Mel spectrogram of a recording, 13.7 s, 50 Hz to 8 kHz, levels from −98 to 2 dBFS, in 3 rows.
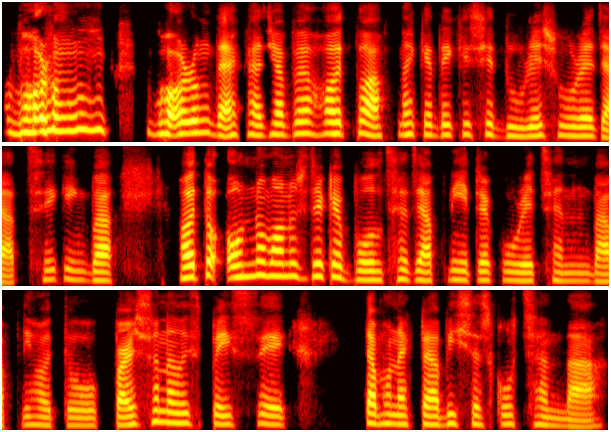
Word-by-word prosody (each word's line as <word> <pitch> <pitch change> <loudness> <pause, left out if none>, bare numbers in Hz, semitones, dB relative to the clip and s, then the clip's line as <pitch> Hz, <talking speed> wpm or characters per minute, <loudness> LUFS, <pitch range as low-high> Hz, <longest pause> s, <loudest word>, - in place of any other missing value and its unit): বরং, 280 +2 +8 0.7
বরং 235 +3 +7 0.2
দেখা 205 +3 +2
যাবে 220 +2 0 0.2
হয়তো 235 0 +2
আপনাকে 215 +2 -6
দেখে 215 +1 -4
সে 225 - -3
দূরে 185 0 -2
সরে 190 -2 0
যাচ্ছে, 145 +6 -4
কিংবা 185 -3 0 0.6
হয়তো 240 +4 +7 0.2
অন্য 255 +2 +1
মানুষদেরকে 265 -1 +1 0.2
বলছে 185 +2 -2
যে, 190 - -1
আপনি 195 - -11
এটা 185 0 -3
করেছেন 170 0 -5 0.2
বা 165 - -4
আপনি 170 - -15
হয়তো 160 0 -8 0.3
পার্সোনাল 205 +6 +1
স্পেস 180 -2 -3 0.2
এ, - - +2 0.7
তেমন 200 -1 +3
একটা 180 +1 -1 0.2
বিশ্বাস 185 -3 -6
করছেন 180 -2 -7
না। 130 -1 0
195 Hz, 135 wpm, -24 LUFS, 180-235 Hz, 0.7 s, বরং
